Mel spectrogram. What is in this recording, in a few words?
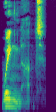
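"wing-nut", British English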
